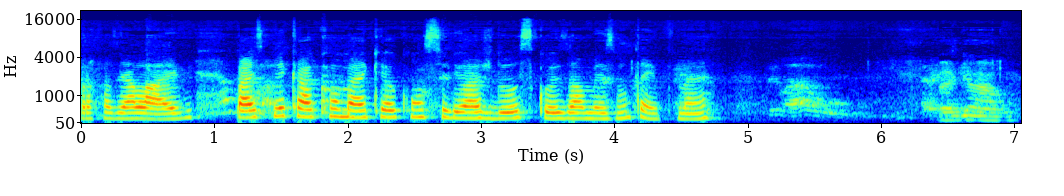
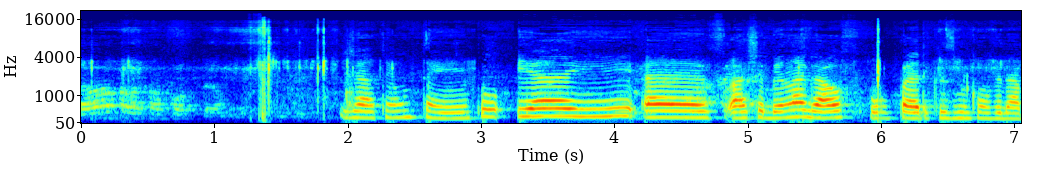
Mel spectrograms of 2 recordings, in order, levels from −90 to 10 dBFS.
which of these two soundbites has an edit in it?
first; 1 cut; at 4.1 s

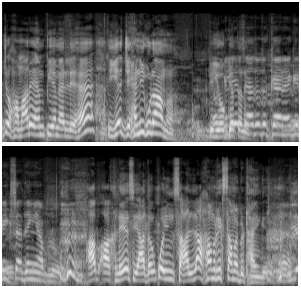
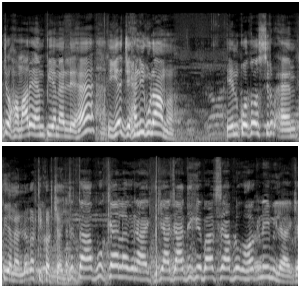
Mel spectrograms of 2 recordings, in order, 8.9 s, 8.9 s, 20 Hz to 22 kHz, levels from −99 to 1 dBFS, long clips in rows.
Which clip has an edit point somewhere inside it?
first; 1 cut; at 3.0 s

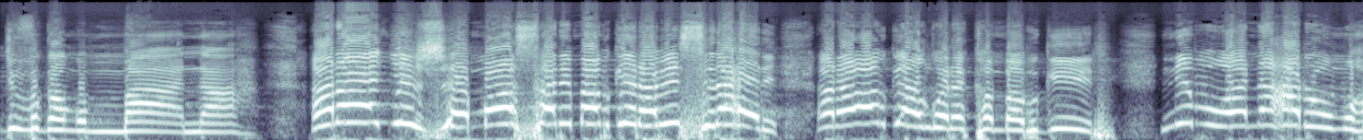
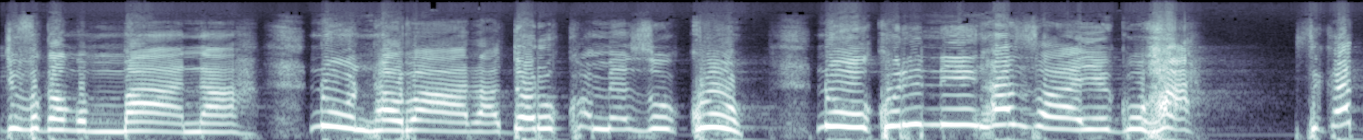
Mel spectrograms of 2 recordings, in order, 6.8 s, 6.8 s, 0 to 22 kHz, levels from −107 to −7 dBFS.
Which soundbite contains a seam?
first; 1 cut; at 1.4 s

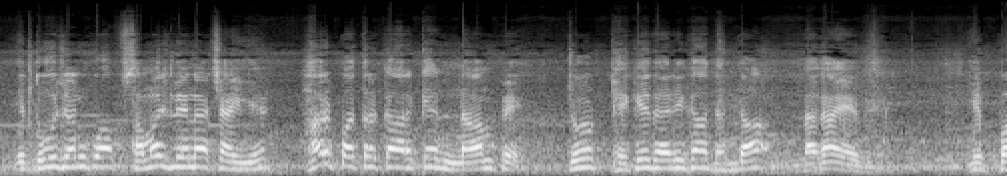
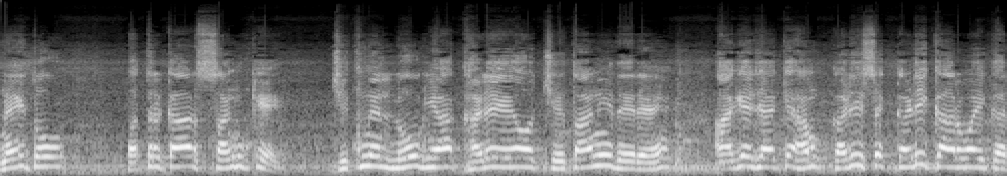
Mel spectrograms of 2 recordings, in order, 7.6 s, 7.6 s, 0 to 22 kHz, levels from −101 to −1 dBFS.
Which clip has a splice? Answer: first; 1 cut; at 2.1 s

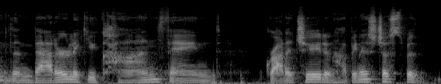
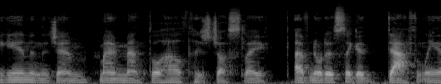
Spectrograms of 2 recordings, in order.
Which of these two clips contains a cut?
second; 2 cuts; at 1.0 s, 2.8 s

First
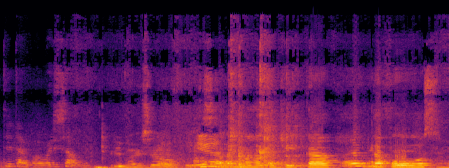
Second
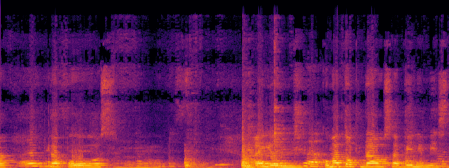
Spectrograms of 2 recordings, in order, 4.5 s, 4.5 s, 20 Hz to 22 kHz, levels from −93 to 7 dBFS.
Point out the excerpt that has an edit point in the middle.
first; 1 cut; at 2.1 s

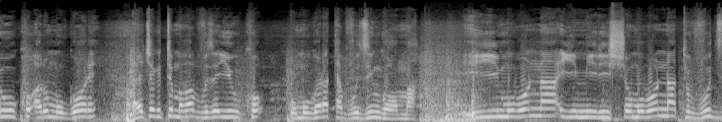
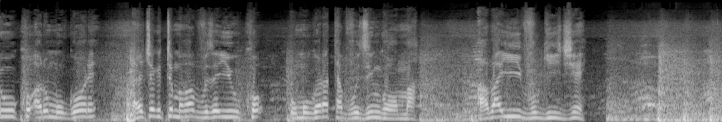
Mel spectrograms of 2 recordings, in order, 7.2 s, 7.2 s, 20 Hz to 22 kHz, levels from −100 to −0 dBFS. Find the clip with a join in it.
first; 1 cut; at 4.3 s

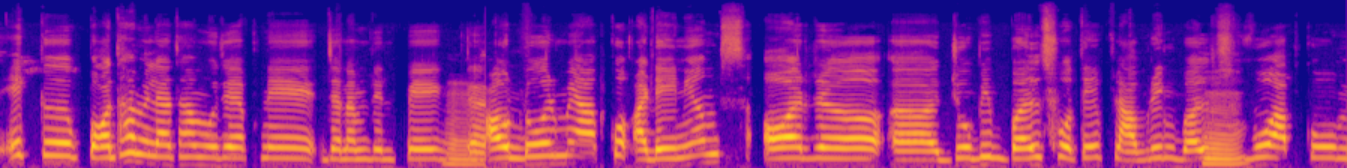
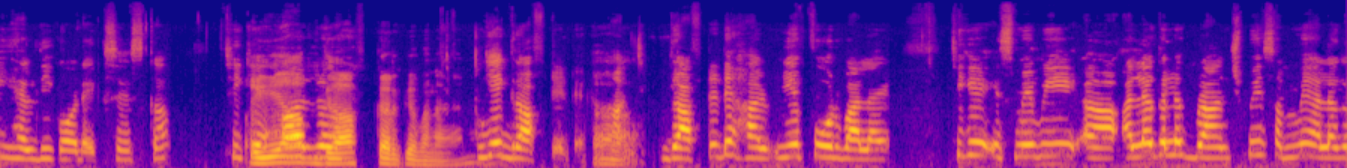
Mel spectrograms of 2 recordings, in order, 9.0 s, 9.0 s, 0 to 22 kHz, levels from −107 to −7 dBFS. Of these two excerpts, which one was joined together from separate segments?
first; 1 cut; at 3.2 s

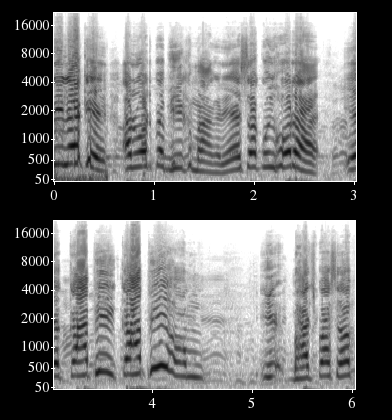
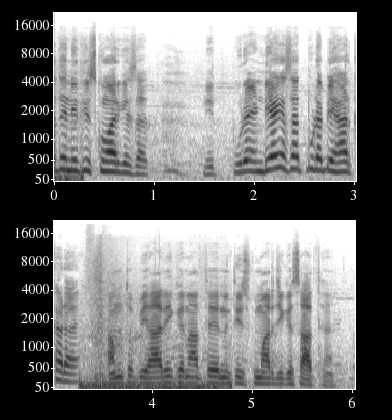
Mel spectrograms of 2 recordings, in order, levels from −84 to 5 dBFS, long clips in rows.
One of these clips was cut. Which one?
second; 1 cut; at 3.4 s

